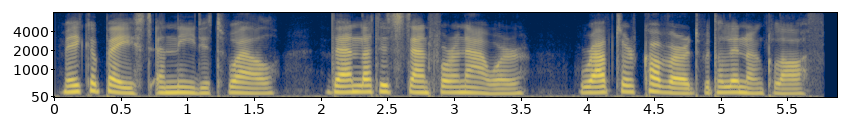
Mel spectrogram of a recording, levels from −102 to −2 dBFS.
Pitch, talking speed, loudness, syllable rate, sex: 195 Hz, 215 wpm, -18 LUFS, 5.2 syllables/s, female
